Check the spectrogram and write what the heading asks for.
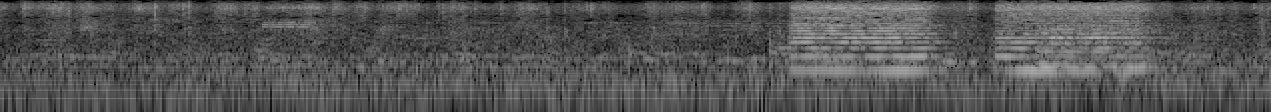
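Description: A vehicle horn sounds two honks in a row, each just under a second long, starting about four seconds in.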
